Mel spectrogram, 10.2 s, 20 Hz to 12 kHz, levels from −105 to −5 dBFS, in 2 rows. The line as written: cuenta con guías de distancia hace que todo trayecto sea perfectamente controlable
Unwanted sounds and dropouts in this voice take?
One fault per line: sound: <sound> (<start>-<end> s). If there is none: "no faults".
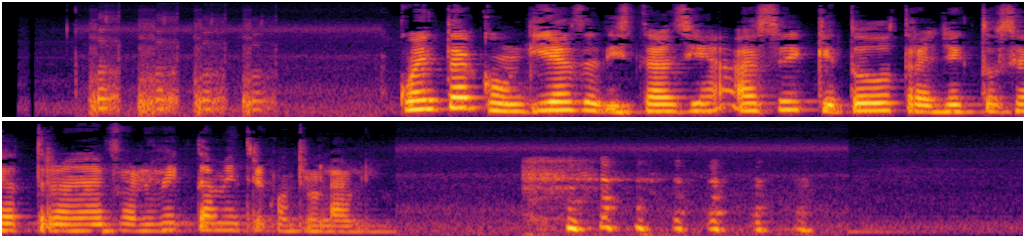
sound: laugh (0.4-1.4 s)
sound: laugh (7.7-9.2 s)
